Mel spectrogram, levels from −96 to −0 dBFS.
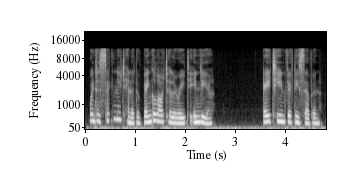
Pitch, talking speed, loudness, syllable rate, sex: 210 Hz, 150 wpm, -15 LUFS, 6.4 syllables/s, female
